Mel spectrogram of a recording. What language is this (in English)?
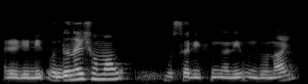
Bodo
